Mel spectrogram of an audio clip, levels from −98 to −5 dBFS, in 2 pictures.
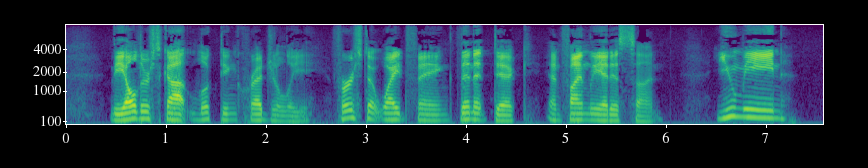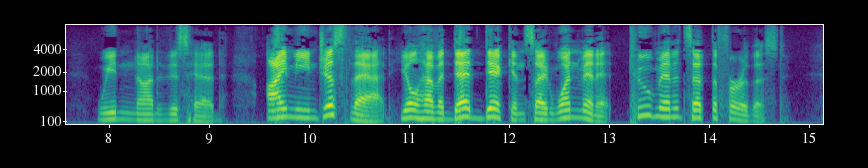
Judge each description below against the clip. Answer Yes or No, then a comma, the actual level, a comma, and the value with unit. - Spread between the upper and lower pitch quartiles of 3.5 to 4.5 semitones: No, average, 5.3 semitones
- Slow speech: No, average, 160 wpm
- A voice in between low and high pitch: Yes, medium, 145 Hz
